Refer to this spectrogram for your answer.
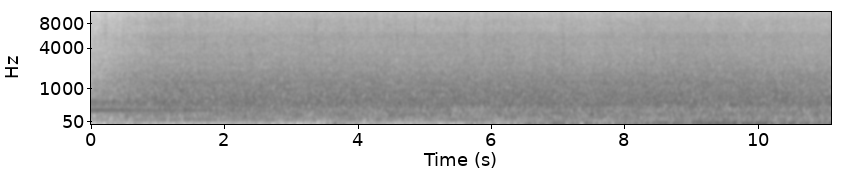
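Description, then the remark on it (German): The Zürsbach, a rushing mountain brook, roars steadily, a dense, unbroken wash of water noise with no voices or other sounds throughout. “Das war für uns ganz normal, dass wir das Rauschen vom Bach gehört haben, jede Nacht vor allem.”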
